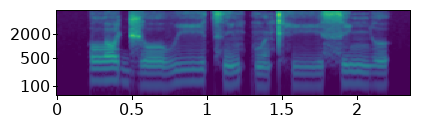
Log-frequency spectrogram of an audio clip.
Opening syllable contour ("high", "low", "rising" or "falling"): high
